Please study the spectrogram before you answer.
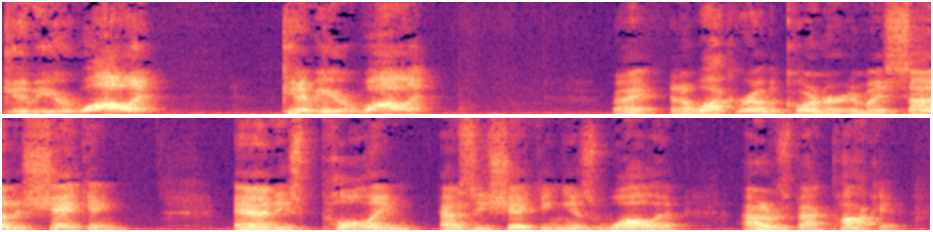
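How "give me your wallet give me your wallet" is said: mock yelling, very high-pitched and urgent. A father retelling walking outside after paying the bill, imitating someone yelling. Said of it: "I hear somebody yelling".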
